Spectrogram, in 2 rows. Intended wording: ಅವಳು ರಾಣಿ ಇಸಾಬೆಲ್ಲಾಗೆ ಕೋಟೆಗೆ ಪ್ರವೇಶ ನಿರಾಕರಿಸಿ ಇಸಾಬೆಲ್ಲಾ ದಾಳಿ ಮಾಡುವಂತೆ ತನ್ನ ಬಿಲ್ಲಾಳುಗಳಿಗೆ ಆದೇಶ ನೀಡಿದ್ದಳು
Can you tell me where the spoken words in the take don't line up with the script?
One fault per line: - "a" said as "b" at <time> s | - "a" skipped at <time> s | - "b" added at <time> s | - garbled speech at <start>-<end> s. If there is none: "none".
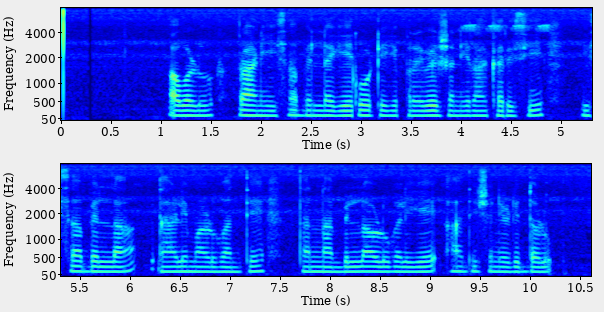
none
